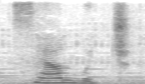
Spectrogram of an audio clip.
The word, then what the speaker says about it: sandwich: have the word sandwich i cannot read it sandwich no i will not read it sandwich but i will read it sandwich so here letter d is a silent letter in this word so let's read the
